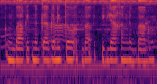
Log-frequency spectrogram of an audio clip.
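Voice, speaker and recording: A woman talks at a fairly slow pace and a fairly low pitch. There is music in the background. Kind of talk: spoken word poetry. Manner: emotional, pleading.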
